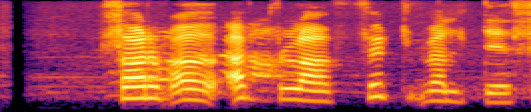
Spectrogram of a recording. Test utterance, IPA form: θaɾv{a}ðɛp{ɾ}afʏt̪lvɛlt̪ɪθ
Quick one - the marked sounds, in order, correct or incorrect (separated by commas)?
correct, incorrect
